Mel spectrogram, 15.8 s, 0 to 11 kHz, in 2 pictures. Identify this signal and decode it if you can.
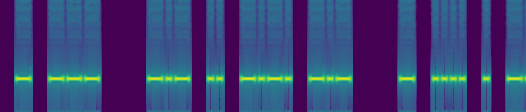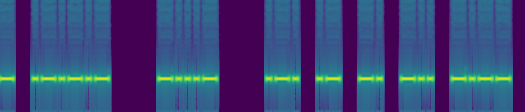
Morse code, heard as a keyed tone, about 18 wpm, spaced as for 15 wpm, 1000 Hz. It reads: TO KICK THEM. <BT> RANDY
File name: qotdfiles / 15wpm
